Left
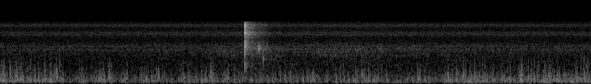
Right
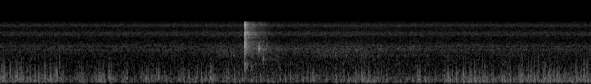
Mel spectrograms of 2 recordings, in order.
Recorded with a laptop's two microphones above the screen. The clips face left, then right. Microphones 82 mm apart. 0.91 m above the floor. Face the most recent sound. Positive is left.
turn(degrees=5)  # may be behind; listen again after turning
